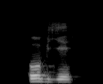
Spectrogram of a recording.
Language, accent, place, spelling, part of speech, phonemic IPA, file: French, France, Lyon, aubier, noun, /o.bje/, LL-Q150 (fra)-aubier.wav
- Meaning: sapwood, alburnum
